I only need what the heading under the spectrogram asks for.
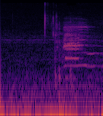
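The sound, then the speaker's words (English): A pet cat gives a single short, faint meow, well under a second long, over a low background hiss. “Hello, you're such a good kitty.”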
